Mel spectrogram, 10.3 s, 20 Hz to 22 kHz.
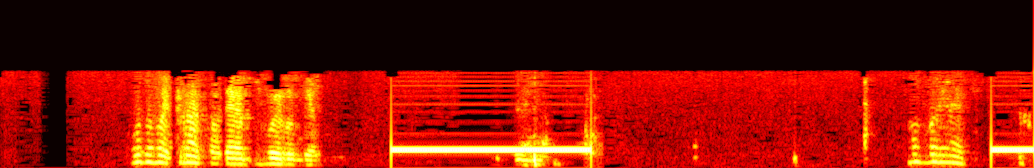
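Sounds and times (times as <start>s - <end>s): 
speech: 1.3s - 3.3s, 5.2s - 5.6s, 9.1s - 9.8s
telephone ringback tone of outgoing call: 3.9s - 6.0s, 9.9s - 10.3s.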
